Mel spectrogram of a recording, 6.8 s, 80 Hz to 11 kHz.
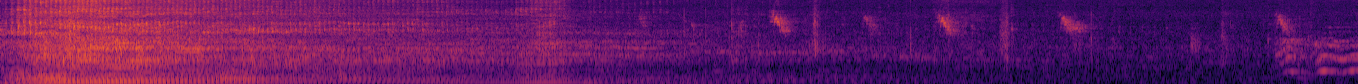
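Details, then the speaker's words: Honda Beat V1 110 scooter after crankcase bearing replacement, which cured a loud knocking from the belt-drive (CVT) side: engine revs smoothly and winds down evenly, no knocking; sounds like stock, normal running. "wala na yung tukok tok tuktok >> wala na wala na tukok >> normal pa."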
